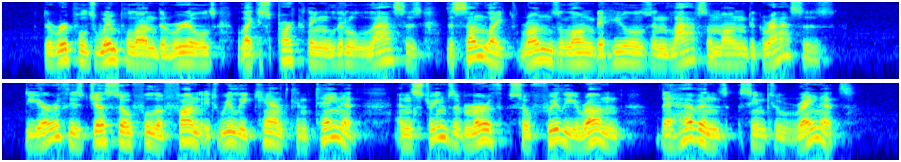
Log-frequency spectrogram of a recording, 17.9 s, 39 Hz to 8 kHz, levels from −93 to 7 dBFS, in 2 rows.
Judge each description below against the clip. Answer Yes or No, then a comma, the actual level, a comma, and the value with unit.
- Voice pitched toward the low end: Yes, low, 125 Hz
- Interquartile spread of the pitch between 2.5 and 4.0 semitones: No, average, 4.5 semitones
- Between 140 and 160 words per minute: Yes, average, 155 wpm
